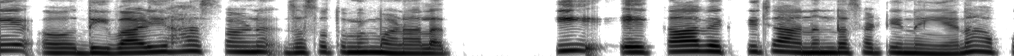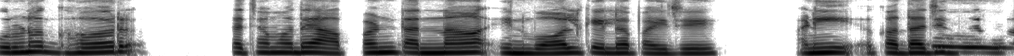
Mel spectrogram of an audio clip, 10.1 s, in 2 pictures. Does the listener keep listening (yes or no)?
yes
